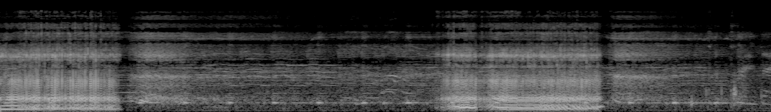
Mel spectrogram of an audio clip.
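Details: An English Mastiff gives two long, loud, deep rumbling snores about five seconds apart, with music playing in the background; snoring.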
